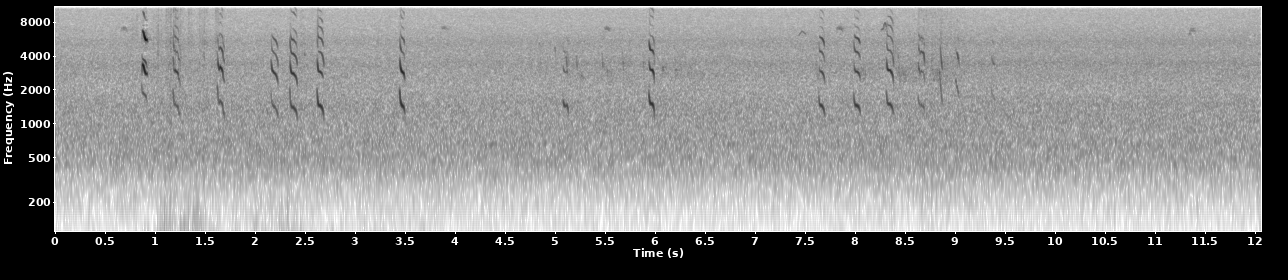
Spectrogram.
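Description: Small birds calling: short, sharp notes that slide steeply downward, some single and some in quick runs of two or three, scattered irregularly over a steady background hiss.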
